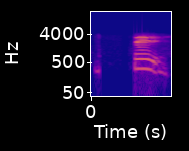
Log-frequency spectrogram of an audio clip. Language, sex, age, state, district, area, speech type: Hindi, female, 30-45, Uttar Pradesh, Mau, rural, conversation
